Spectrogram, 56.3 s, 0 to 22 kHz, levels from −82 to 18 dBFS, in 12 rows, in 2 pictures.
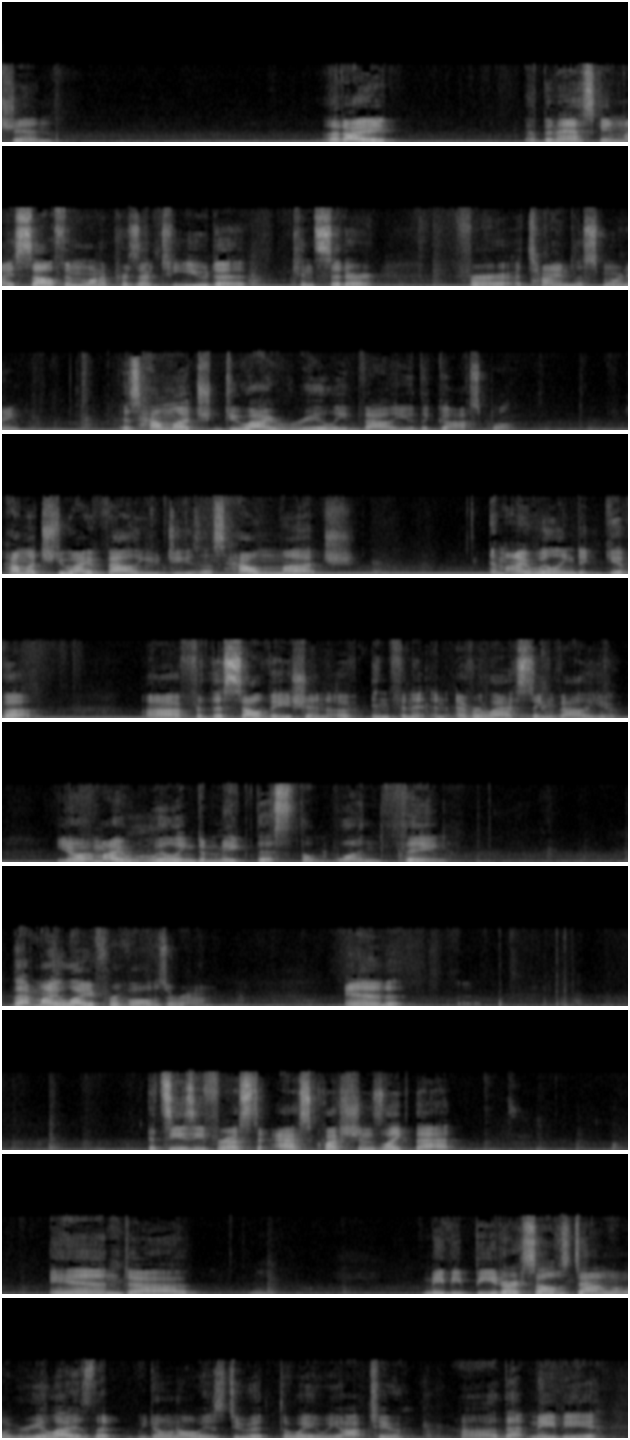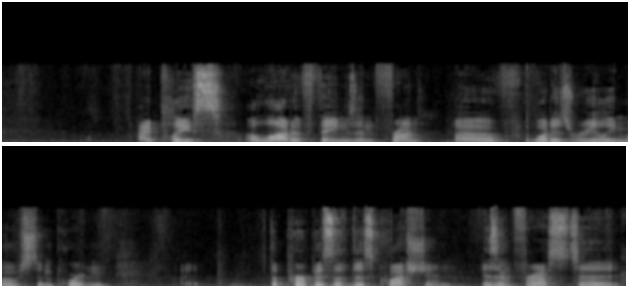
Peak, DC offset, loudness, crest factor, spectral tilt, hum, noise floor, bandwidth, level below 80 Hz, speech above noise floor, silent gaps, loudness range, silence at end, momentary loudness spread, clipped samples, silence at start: -6 dBFS; under 0.1%; -27 LUFS; 22 dB; -3 dB/octave; none; -53 dBFS; 13 kHz; -46 dBFS; 26 dB; none; 5 LU; 0 s; 21 LU; under 0.1%; 0 s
